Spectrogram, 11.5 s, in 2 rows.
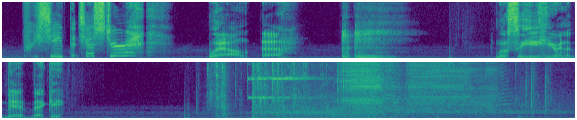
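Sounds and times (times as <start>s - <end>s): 
speech: 0.3s - 4.0s, 5.0s - 6.4s
door creaking open: 7.6s - 11.4s.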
